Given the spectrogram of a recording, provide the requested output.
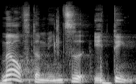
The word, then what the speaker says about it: MEOVV: Among the 2024 rookie girl groups, MEOVV (pronounced "me-ow") is a name you can't overlook.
